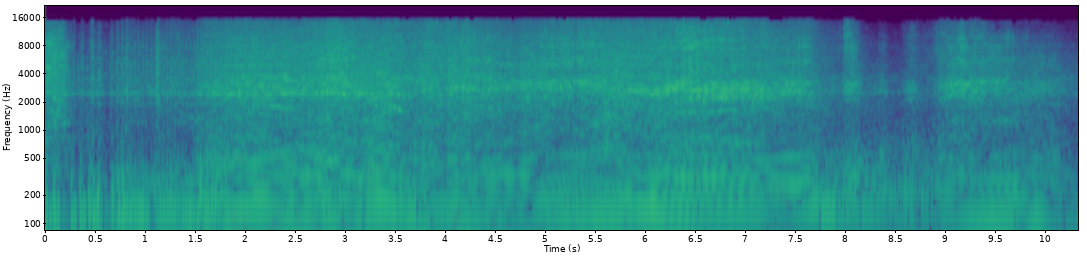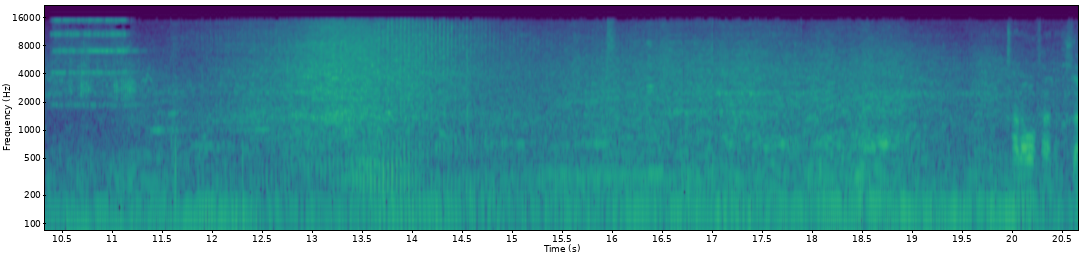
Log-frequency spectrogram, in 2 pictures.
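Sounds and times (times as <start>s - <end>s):
motorcycle engine running: 0.0s - 19.8s.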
